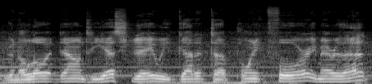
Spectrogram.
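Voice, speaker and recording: A man's voice: medium pitch, quick pace, music in the background. A man talking casually and colloquially to viewers as he narrates a hands-on technical demonstration, with chatty asides. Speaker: radio repair technician, video host.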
